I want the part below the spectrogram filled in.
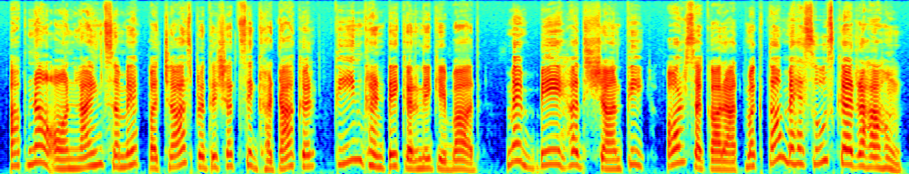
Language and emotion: Hindi, happy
